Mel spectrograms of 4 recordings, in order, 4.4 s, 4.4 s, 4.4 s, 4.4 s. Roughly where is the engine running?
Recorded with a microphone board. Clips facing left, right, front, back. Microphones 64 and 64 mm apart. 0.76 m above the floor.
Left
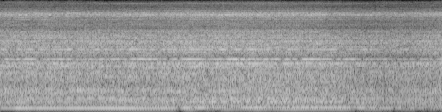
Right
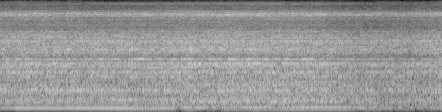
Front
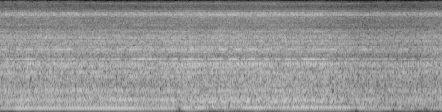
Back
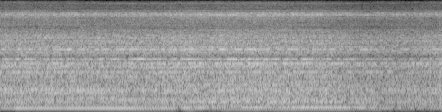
Behind.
